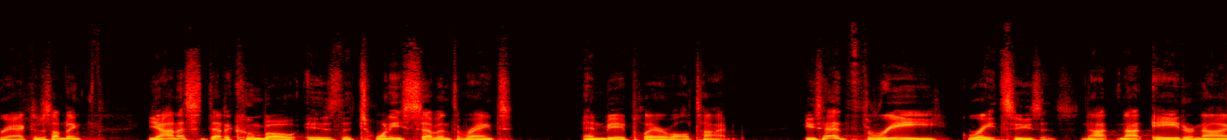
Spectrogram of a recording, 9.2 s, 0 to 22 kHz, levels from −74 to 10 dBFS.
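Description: No dropouts, clipping, glitches or other transport or processing faults are audible anywhere in the speech.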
